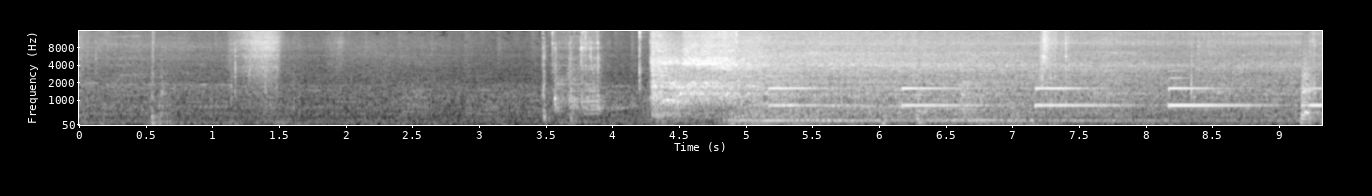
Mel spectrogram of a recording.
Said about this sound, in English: Now let me start my engine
